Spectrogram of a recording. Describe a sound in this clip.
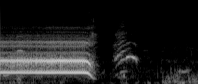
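A man calls out in a long, loud held note close by.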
